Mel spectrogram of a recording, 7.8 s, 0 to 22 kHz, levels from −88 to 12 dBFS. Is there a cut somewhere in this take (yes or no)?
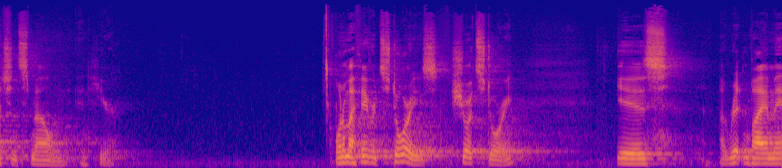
no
